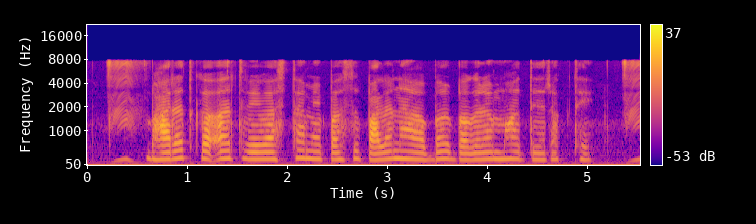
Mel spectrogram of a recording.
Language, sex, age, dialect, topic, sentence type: Chhattisgarhi, female, 18-24, Northern/Bhandar, agriculture, statement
